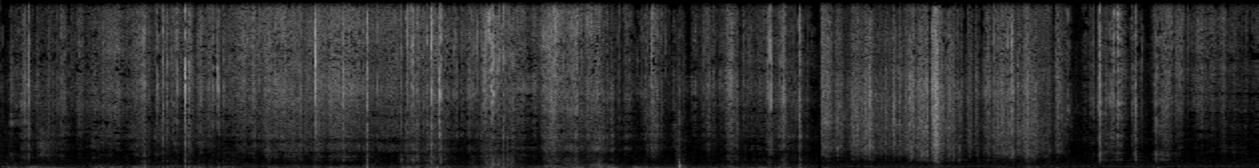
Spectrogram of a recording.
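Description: Faint footsteps in boots crunching and crackling on a dry pine-needle forest floor, an irregular run of steps, with a low steady hum underneath.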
